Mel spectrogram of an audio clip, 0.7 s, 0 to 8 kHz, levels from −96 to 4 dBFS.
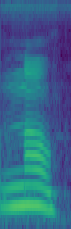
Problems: none marked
